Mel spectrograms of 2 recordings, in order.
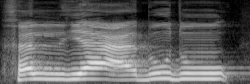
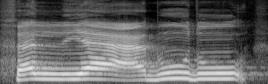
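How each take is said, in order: Both takes have the same delivery.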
